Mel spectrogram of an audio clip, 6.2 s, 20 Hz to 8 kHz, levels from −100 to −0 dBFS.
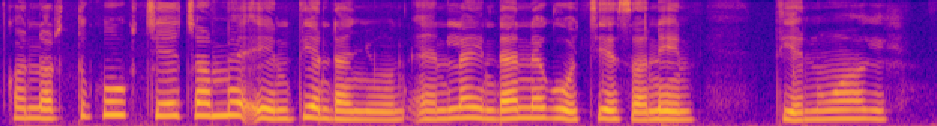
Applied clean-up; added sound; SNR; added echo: none; none; none; none.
